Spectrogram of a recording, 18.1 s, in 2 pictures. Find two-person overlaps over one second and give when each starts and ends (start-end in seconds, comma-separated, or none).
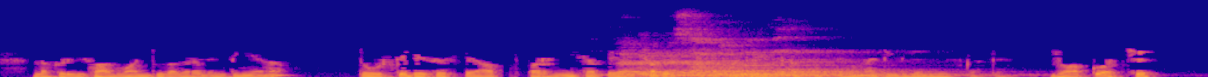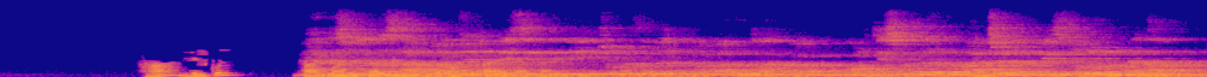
4.6-6.0, 11.3-13.3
